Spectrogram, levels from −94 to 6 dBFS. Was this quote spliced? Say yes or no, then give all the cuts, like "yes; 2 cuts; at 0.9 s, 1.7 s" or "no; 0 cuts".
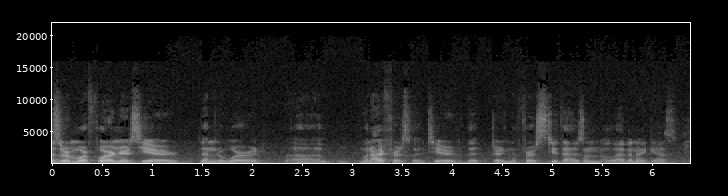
yes; 3 cuts; at 1.4 s, 4.3 s, 4.9 s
